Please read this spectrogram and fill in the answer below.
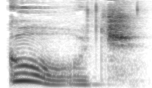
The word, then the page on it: gorge: British English; ɔː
